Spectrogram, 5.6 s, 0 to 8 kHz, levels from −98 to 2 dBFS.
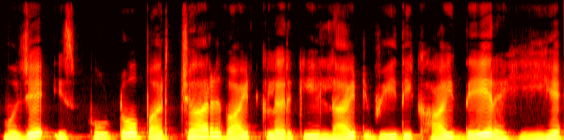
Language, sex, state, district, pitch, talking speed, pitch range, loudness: Hindi, female, Madhya Pradesh, Umaria, 170 Hz, 150 wpm, 165-215 Hz, -15 LUFS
